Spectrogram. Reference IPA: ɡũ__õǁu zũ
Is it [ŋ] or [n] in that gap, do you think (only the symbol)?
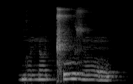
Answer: n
